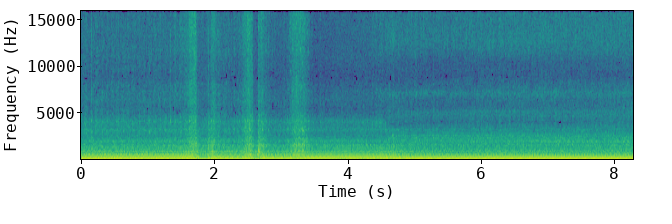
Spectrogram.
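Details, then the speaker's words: Engine with HEI ignition, solid motor mounts, started in second gear in the car: raw, very loud open-pipe bark, sharp starter-and-catch thumps then a steady high idle drone; running with no exhaust fitted. "I'm going to start it one more time in gear and see what it sounds like. I'm going to try starting it in second. I think I unhooked it. Really need to get an exhaust, but..."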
